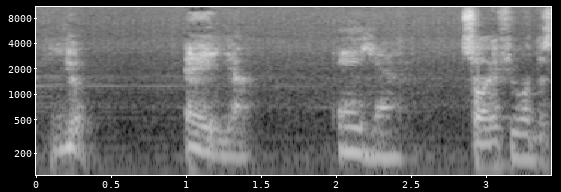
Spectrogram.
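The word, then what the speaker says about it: ella: l l a dou l in Spanish is pronounced y a so if you want to say she sees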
